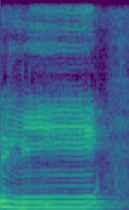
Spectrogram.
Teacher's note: یا ساکن سے پہلے زیر ہے، یا مدہ ہوا، اس لیے یا مدہ کو ایک الف کے برابر کھینچ کر پڑھیں گے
